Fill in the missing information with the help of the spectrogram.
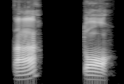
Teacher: The tip of the tongue touches the upper gum line, just behind the two top incisors. This is the articulation point of both ta and to.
